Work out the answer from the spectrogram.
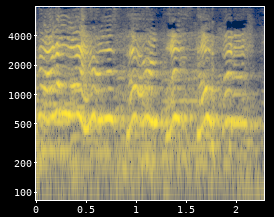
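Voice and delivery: high, loud mock plea of horrified moms. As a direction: squeal it like the moms begging her to stop. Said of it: "Look at all the moms in the room like".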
